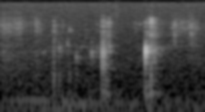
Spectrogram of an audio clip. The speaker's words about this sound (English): Sorry, I'm sipping my tea.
